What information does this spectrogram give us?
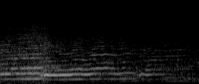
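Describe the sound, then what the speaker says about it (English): A Formula 1 car exits the pit lane in F1 Manager 2022, the engine revving and shifting pitch as it pulls away, fairly faint and fading toward the end, with no talking. "That exit sound from the pit lane sounds really good."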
